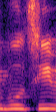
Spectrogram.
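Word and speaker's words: ب: বার উচ্চারণ একদম সহজ। এই বার উচ্চারণ হয় হচ্ছে গিয়ে দুই ঠোঁট থেকে উচ্চারণ হয়।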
